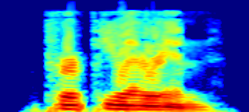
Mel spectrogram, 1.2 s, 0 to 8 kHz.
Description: Search Result for " purpurin" : The Collaborative International Dictionary of English v.0.48: Purpurin \Pur"pu*rin\, n. (Chem.) A dyestuff resembling alizarin, found in madder root, and extracted as an orange or red crystalline substance.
